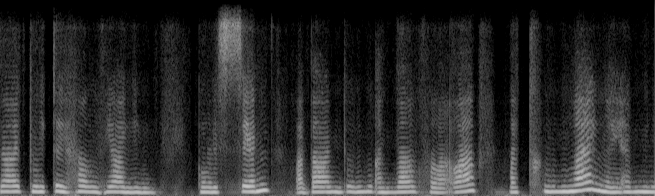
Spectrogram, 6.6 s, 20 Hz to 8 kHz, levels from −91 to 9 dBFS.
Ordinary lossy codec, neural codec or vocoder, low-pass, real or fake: Opus, 32 kbps; codec, 16 kHz, 0.5 kbps, FreqCodec, smaller model; 7.2 kHz; fake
